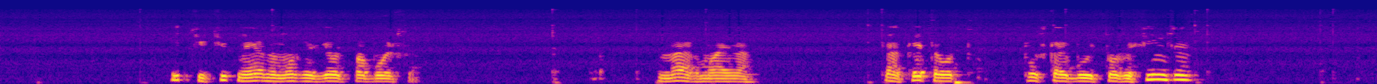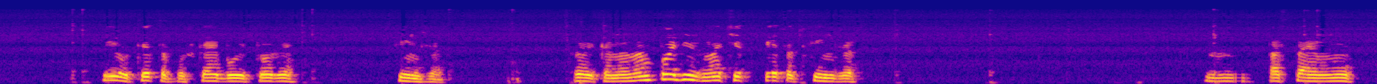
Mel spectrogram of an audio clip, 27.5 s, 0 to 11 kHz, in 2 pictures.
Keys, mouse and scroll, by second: 0.0-1.4 middle drag, 2.6-5.3 drag, 6.3 middle click, 10.6-12.1 drag, 13.2 click, 14.4 click, 16.7 click, 18.4 middle click, 19.4 KP_3, 21.6-23.1 drag, 23.6-26.3 drag, 26.7-27.5 drag.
